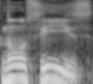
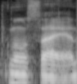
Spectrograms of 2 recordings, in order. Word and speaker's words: Gnosis: I mean, okay, so it's Gnosis, not Gnosai.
